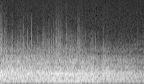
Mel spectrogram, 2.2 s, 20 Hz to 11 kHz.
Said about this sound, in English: I got to White Oaks in an electric storm, where the skies giving me a 21-gun salute.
